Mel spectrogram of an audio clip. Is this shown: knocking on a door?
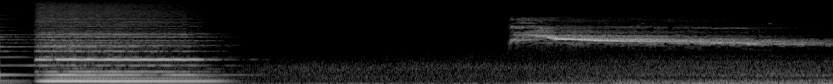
no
